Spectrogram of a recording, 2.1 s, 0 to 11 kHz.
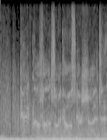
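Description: Jagdpanzer E 100 tank destroyer firing its gun in World of Tanks: short, faint booming bursts over a low engine rumble, with a couple of sharp cracks in the second half.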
